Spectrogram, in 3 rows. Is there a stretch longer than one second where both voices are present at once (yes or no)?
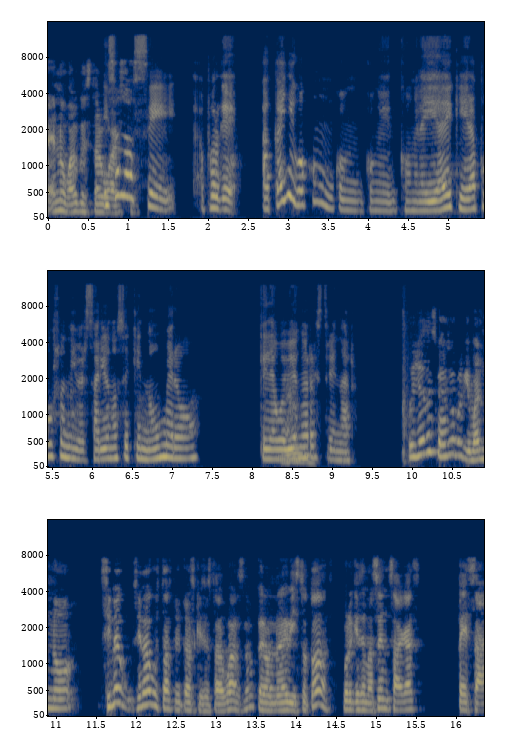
no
